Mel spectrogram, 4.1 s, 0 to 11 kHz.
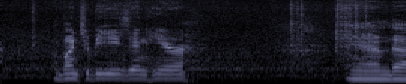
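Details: Honey bees grown angry at dusk while being cut out of a house wall on March 6, with bees getting into a torn veil; two strong buzzing bursts, the second rising in pitch and continuing, over a faint hum.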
